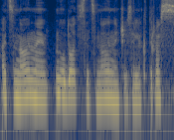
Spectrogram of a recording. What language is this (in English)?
Lithuanian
